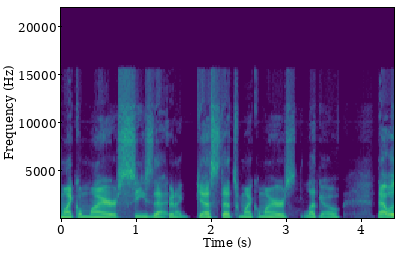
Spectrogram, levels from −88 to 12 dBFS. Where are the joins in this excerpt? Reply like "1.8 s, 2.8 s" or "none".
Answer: 1.4 s, 2.4 s, 3.4 s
